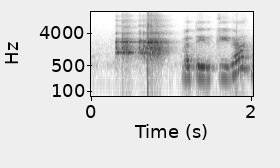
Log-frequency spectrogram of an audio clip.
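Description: Stainless steel kitchen utensils clinking against a steel pot: a short clatter of sharp knocks with a brief metallic ring, about half a second in.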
